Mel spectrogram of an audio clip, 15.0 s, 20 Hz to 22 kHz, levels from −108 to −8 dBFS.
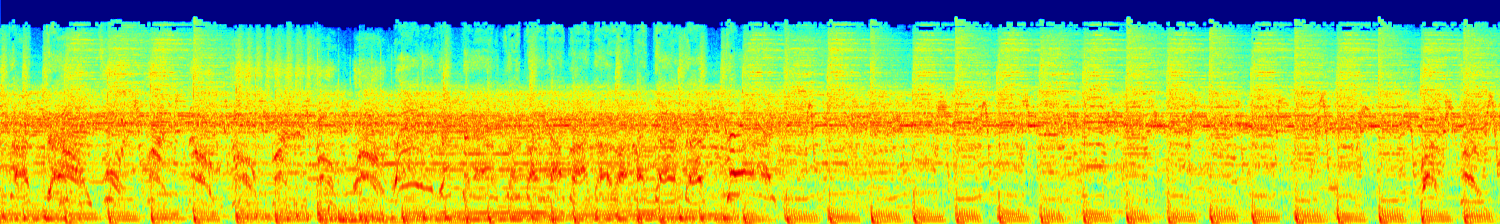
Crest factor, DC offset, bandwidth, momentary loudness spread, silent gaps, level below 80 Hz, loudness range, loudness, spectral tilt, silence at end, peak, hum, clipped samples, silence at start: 14 dB; under 0.1%; 15.5 kHz; 2 LU; none; -38 dBFS; 1 LU; -17 LUFS; -3 dB/octave; 0 s; -6 dBFS; none; under 0.1%; 0 s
